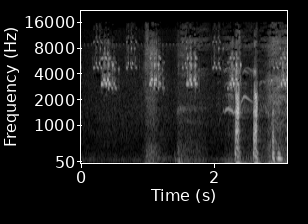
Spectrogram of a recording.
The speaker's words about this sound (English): playing with my little soundboard there. So it was crickets from that class.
